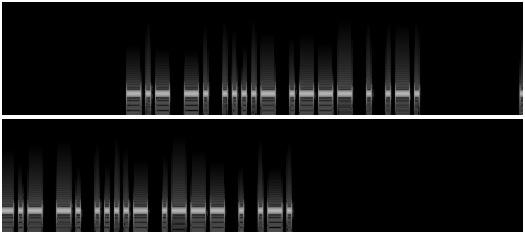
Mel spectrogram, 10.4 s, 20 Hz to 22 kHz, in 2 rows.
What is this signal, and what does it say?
Morse code, heard as a keyed tone, about 25 wpm, 700 Hz. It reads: KN4JER KN4JER
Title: USA Call Signs - 6 Characters - Repeated 2x - 25wpm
